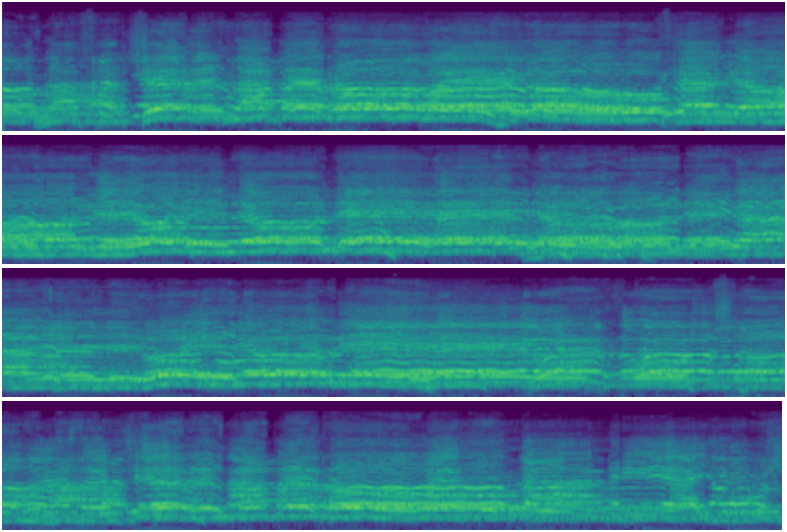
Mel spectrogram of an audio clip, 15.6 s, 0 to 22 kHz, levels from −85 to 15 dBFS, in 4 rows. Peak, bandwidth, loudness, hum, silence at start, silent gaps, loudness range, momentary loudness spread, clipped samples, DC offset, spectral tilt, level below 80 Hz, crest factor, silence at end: -2 dBFS; 16 kHz; -16 LUFS; none; 0 s; none; 2 LU; 5 LU; under 0.1%; under 0.1%; -2.5 dB/octave; -64 dBFS; 14 dB; 0 s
